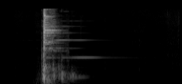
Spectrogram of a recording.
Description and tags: Iron Bar Drop onto Wood & Straw Floor
Needed a really good bar drop for a film we where doing. This is a nice combo of a dead iron bar drop to a sawdust and straw wood floor with the addition of a metal bar dropped on wood. A little drop of a light bulb to finish the sound off. One drop not repeated.
Created by Paul Villeneuve and Dominic Kaiser / Stories By The River
steel, wood, iron, metallic, drop, bar, metal, floor, rod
